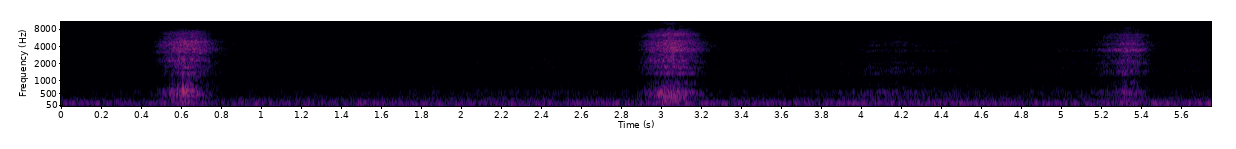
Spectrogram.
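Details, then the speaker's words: Three sharp, explosive sneezes a couple of seconds apart over faint room hum, part of a prolonged sneezing bout. "Please don't sneeze. Please. Oh. Oh. Oh. Oh. Achoo! I have to sneeze again. I have to sneeze. Achoo! Achoo! Excuse me."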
